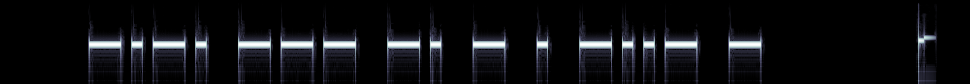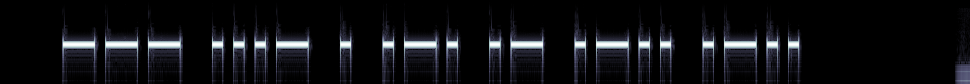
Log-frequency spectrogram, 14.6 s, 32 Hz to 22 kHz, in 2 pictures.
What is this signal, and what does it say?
Morse code, heard as a keyed tone, about 15 wpm, 700 Hz. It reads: CONTEXT OVERALL
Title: Sentences from Top 1000 Words - Review Part 7 - New Word Drill - 15wpm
